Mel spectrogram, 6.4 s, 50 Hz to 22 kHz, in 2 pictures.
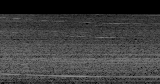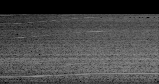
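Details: Samsung SC4034 vacuum cleaner after motor replacement (was humming loudly, working poorly): smooth steady roar whose whine sinks then climbs as the speed regulator is turned, regulator working normally.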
